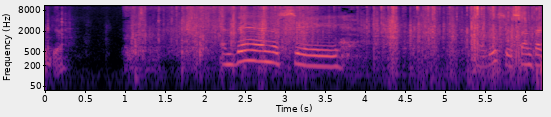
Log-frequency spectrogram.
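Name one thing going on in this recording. A plastic bag rustles and crinkles as hands handle it.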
